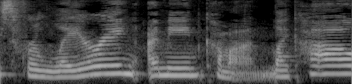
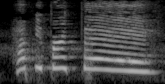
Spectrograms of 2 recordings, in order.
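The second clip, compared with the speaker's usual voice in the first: sing-song read; 11 semitones higher, 3 dB louder than usual. Acted. Reading a cute stamp sentiment.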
